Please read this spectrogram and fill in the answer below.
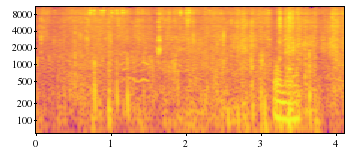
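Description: Quiet outdoor sound with scattered soft clicks, and a short murmured voice about three seconds in.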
